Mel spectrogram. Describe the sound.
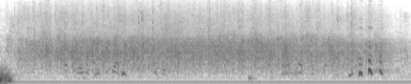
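Applause from an audience welcoming an author to an event, a fairly soft, steady patter of clapping with a few louder claps near the end as a voice begins.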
